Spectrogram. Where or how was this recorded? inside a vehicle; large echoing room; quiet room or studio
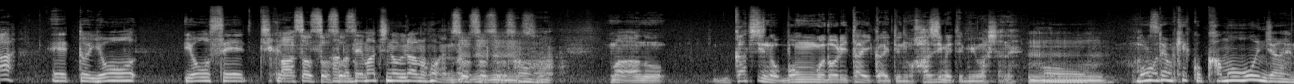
inside a vehicle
